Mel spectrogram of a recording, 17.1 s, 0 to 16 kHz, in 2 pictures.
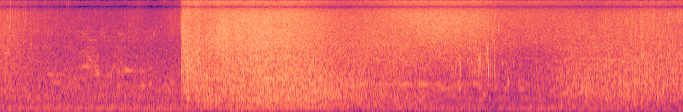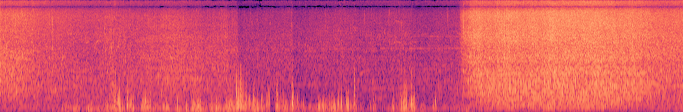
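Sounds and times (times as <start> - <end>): surf washing over sand: 2.2 - 11.7, 14.3 - 17.0
wind buffeting microphone: 9.2 - 16.4.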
